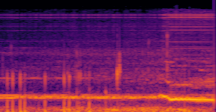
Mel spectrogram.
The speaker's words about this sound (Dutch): Jimmy die stuurde een walvis is het en Evelien die kende zelf de naam van de walvis. Het is Timmy de walvis.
